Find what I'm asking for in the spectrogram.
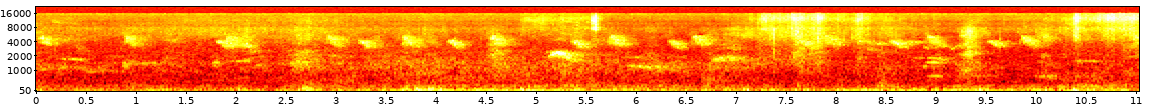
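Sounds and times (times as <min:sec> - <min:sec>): small birds singing: 0:00.0 - 0:11.0
wind rumble on microphone: 0:01.9 - 0:05.5.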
